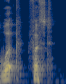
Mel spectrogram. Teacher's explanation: The NURSE vowel is distinctive in some words, which are pronounced with a schwa sound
